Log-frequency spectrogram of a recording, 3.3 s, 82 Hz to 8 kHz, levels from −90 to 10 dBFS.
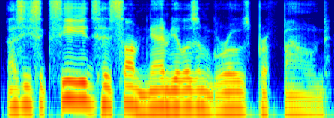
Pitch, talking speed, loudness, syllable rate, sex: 115 Hz, 125 wpm, -17 LUFS, 3.8 syllables/s, male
